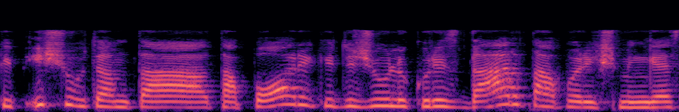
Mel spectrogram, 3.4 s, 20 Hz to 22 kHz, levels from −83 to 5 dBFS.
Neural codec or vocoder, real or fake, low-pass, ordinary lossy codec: none; real; 7.2 kHz; AAC, 48 kbps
